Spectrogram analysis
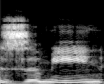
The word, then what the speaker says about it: ज़मीन: जमीन, अब ये जमीन नहीं है, जमीन। और ज और ज का अंतर बहुत बार कर चुके हैं।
